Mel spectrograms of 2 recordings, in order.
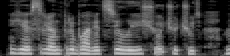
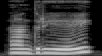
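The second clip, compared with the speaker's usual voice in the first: calling out; 4 semitones higher, 4 dB louder than usual. Acted. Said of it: "позвала я".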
